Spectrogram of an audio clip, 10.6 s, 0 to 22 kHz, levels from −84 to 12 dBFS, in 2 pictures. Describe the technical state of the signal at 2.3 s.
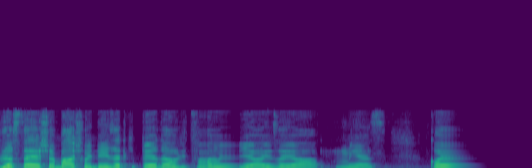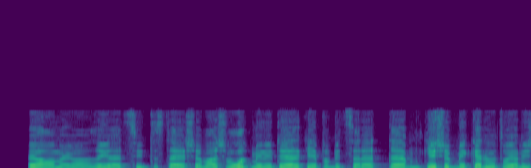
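At 2.3 s you're right in the middle of a call audio freeze, running from about 2.21 to 2.41 s. The last bit of sound gets stretched into a buzzy or hissy, fading fill for roughly 180 ms, then the audio picks up exactly where it left off, so nothing's lost but everything after arrives about 180 ms later. The likely cause is packets stalling in transit and the jitter buffer running dry, all on a G.722 call path with nothing above 8 kHz.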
